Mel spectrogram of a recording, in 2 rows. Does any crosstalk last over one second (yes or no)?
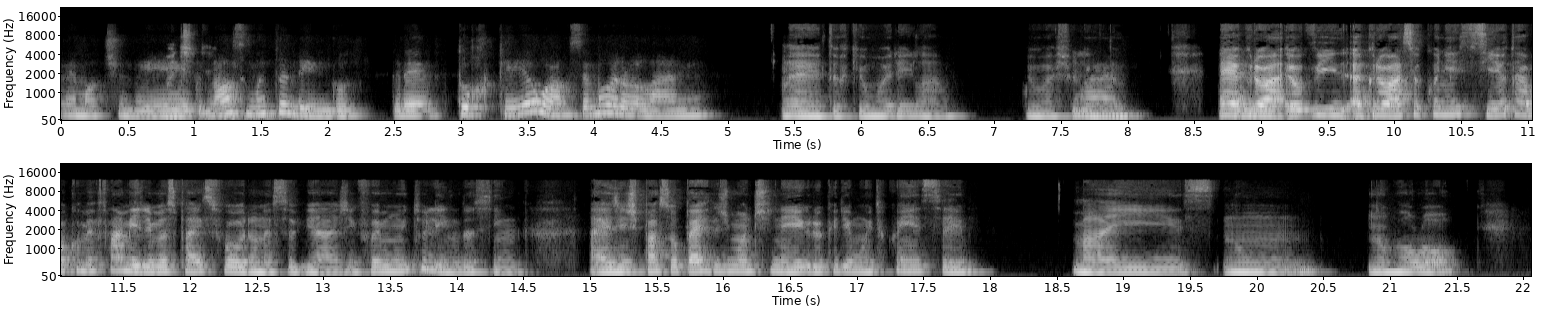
no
